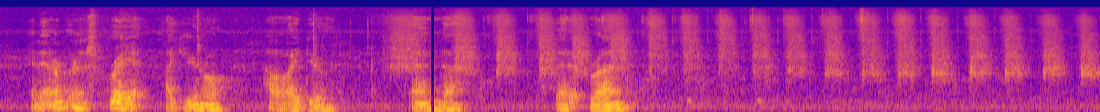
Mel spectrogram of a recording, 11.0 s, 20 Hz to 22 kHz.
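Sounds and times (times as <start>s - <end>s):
spray bottle squirting: 3.8s - 11.0s.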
